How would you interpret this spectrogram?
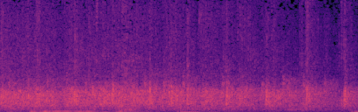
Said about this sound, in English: Applause at the beginning is, I guess, safe.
